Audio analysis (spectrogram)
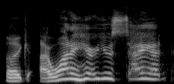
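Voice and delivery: high strained passionate call; heartfelt shout. Retold or imitated. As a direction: yell across to her, begging. Luffy shouting at Robin.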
